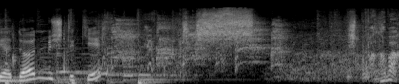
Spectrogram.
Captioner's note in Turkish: Papağan sesi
